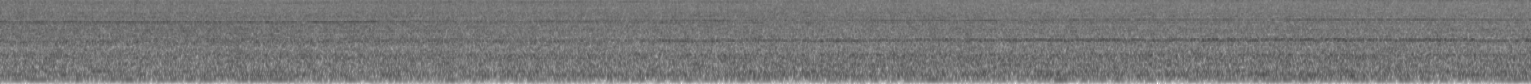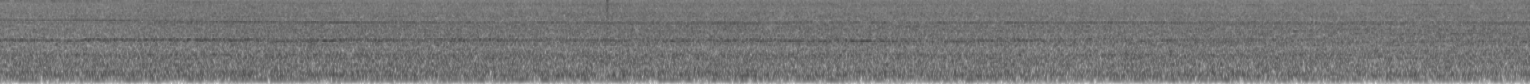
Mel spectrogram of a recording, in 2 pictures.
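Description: Steady engine and airflow noise inside an airliner's cockpit on final approach, with a faint steady high whine over it.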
